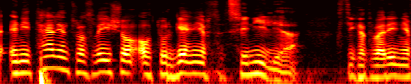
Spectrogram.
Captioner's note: speaking in a foreign language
